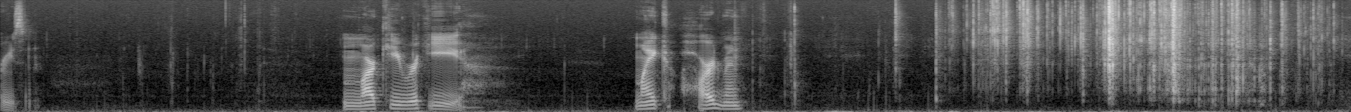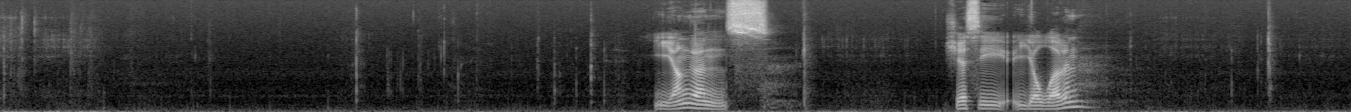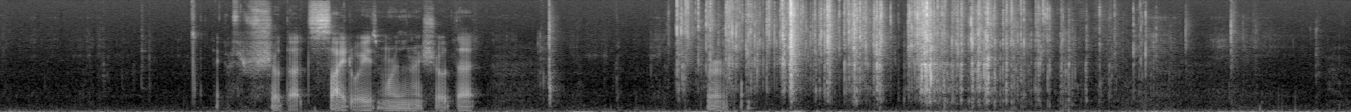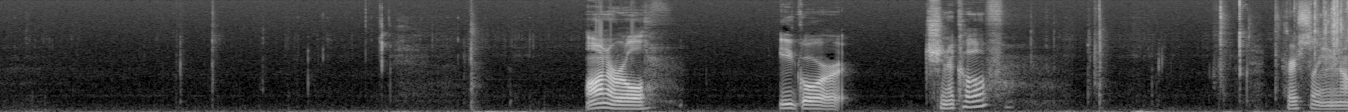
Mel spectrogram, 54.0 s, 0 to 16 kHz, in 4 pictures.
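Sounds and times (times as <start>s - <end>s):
foil wrapper tearing and crinkling: 8.8s - 13.9s, 33.7s - 38.8s, 52.7s - 54.0s.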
